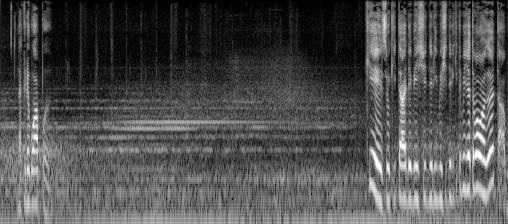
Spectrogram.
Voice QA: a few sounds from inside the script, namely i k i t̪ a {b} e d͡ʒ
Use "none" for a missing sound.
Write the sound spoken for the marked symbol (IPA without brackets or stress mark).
b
